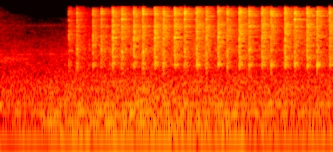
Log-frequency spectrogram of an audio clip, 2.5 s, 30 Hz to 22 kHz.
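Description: A new, unmodified stock Hi-Capa airsoft pistol is shaken, and its loose metal outer barrel rattles forward and back against the frame. After a quiet start, a run of 14 sharp, bright metallic clicks follows in a steady rhythm, each dying away almost at once. The loose barrel is a fault that an upgraded unit with a fixed outer barrel does not have.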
